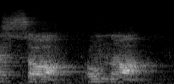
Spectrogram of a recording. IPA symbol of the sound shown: ɔ:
